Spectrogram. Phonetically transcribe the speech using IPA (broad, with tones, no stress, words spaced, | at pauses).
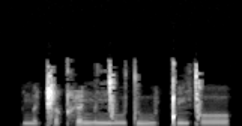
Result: nɐ˨ǁe˧ qʰi˦ŋə˧ŋ͡ǀoː˨ tuː˦˨ ǃẽ˧ǀɔ˦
